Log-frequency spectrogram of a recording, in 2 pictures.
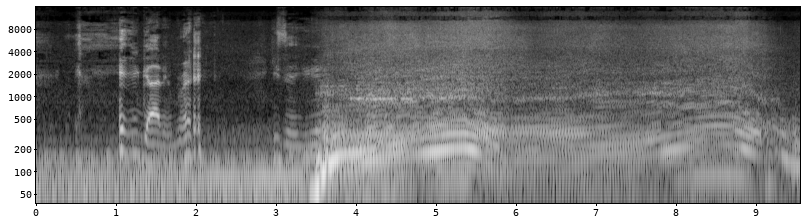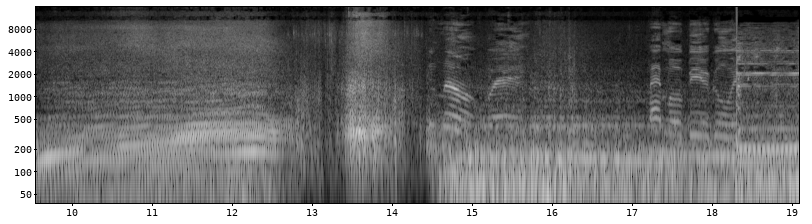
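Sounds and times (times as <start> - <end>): car engine revving hard: 3.4 - 17.2.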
